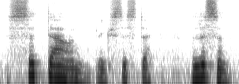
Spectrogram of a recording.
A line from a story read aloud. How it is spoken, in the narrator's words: Marguerite, shivering from head to foot, stammered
